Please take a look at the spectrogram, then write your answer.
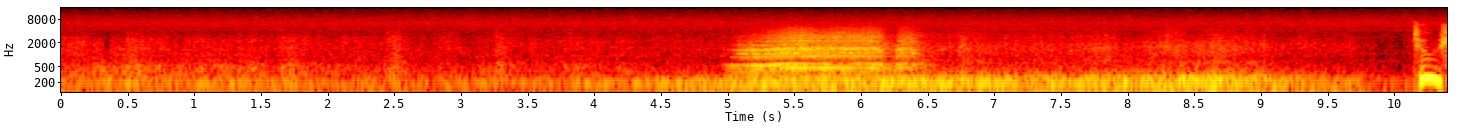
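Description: A Shay-geared steam locomotive works the steep grades of North Carolina's Graham County Railroad, with a steady, rumbling chuff and a loud, drawn-out whistle blast midway through.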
